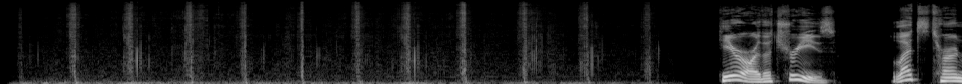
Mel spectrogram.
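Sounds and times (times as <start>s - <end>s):
footsteps walking across grass: 0.1s - 6.8s
speech: 7.2s - 9.6s.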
